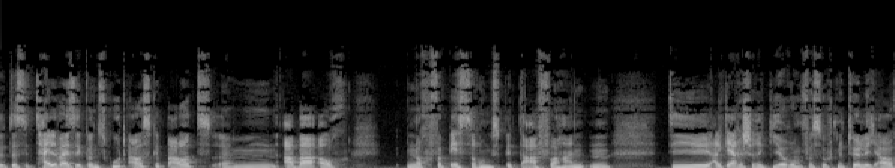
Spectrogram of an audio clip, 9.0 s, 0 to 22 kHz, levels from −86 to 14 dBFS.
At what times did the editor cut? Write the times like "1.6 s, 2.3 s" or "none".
none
